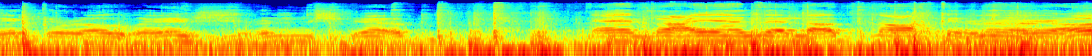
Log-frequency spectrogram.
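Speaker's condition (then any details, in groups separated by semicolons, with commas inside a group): Multiple sclerosis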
